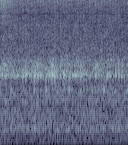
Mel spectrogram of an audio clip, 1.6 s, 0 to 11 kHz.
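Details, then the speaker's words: 1989 Toyota Hilux Surf (4Runner), 2L-TE turbo diesel, 5-speed manual, 4WD, 106,000 km, just started; steady even diesel clatter at idle, no knocks or misses; normal healthy idle. "Sounds great, runs great. These are good engines for the US roads and highways."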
